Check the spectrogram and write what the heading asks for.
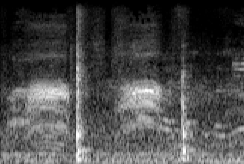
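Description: Crows cawing over and over, with two sharp chops of a heavy knife through fish onto a wooden chopping block, one about a third of the way in and one about three quarters through.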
